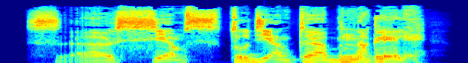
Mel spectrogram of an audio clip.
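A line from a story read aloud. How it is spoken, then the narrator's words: Furious, through gritted teeth. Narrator (Russian): процедил, еле справляясь с тем, чтобы не снять с меня скальп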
